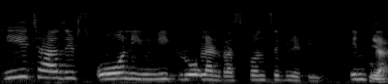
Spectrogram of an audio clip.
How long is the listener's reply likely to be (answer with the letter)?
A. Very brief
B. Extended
A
